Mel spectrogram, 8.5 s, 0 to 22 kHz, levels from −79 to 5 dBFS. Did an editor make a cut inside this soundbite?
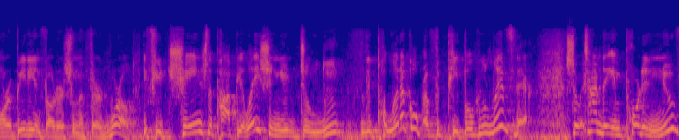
yes; 2 cuts; at 5.3 s, 7.3 s

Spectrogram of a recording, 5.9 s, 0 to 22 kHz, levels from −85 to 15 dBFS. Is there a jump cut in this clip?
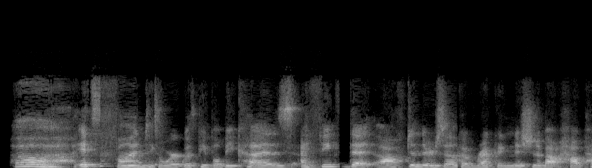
yes; 4 cuts; at 1.0 s, 1.5 s, 3.4 s, 4.6 s

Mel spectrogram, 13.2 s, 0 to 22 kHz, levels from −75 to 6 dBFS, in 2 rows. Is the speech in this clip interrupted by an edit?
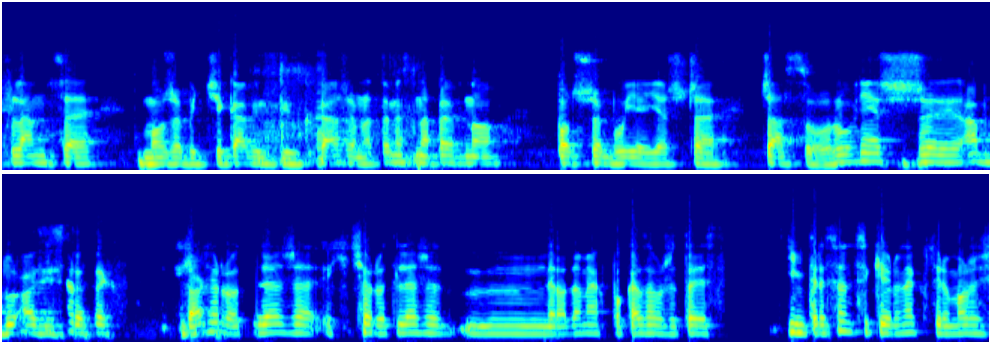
no; 0 cuts

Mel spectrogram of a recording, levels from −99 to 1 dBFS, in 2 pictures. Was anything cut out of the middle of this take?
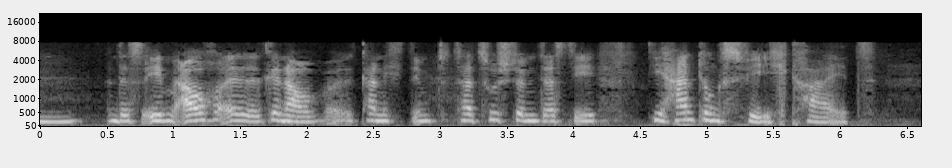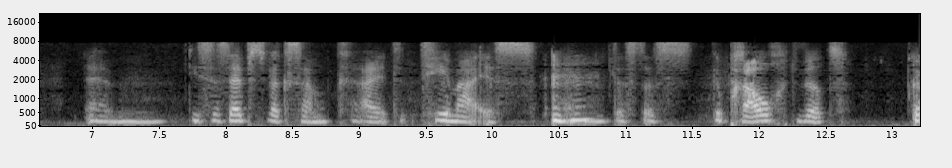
no; 0 cuts

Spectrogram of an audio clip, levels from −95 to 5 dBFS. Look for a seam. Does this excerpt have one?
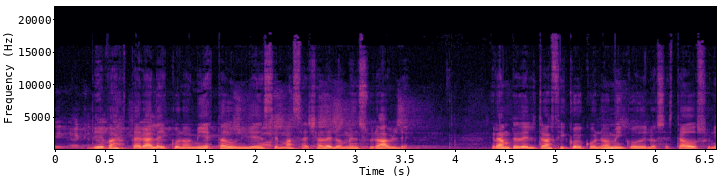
yes; 1 cut; at 4.6 s

